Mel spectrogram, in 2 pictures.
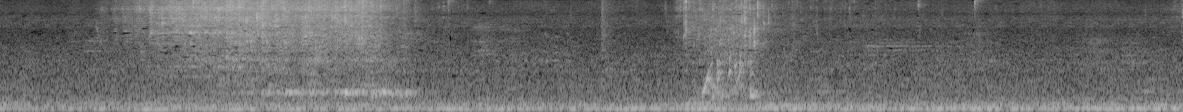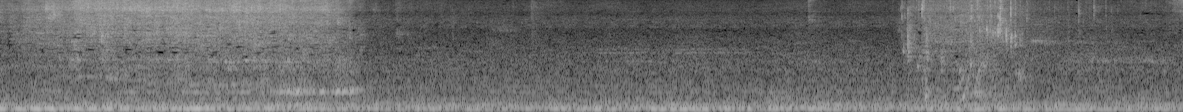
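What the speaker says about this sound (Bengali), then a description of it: "আর একটু জল দিতে হবে।" Water runs from a tap into a pan of sugar syrup for a raw mango rosogolla in a home kitchen, coming in two steady pours with drips between them over a background hum.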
